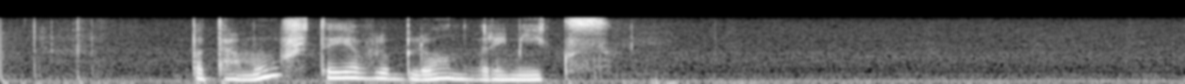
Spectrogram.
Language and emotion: Russian, positive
